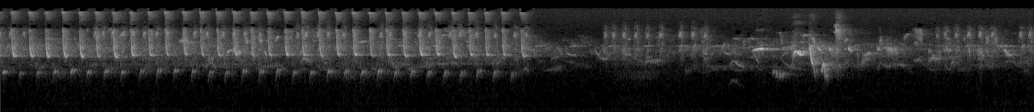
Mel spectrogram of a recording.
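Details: Wild common nightingale in the Rawka river valley, Poland, delivering a long fast series of identical loud pulses for five seconds, then softer varied twittering and a sharp rising flourish.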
